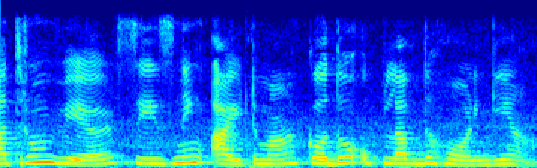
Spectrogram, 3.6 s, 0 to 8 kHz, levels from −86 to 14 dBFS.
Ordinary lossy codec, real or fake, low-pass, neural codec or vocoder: AAC, 48 kbps; real; 7.2 kHz; none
